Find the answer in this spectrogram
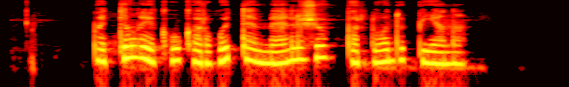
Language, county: Lithuanian, Marijampolė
